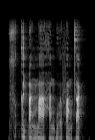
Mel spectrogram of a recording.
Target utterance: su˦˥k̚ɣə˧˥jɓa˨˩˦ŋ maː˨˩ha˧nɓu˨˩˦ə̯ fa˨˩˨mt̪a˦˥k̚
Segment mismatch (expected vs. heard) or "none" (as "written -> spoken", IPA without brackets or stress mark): none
